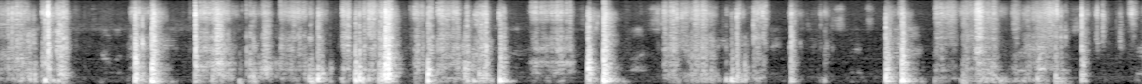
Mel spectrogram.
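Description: A cardboard case of trading-card boxes being opened and handled: irregular scratching, scraping and tearing of cardboard and tape, with a few dull knocks.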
